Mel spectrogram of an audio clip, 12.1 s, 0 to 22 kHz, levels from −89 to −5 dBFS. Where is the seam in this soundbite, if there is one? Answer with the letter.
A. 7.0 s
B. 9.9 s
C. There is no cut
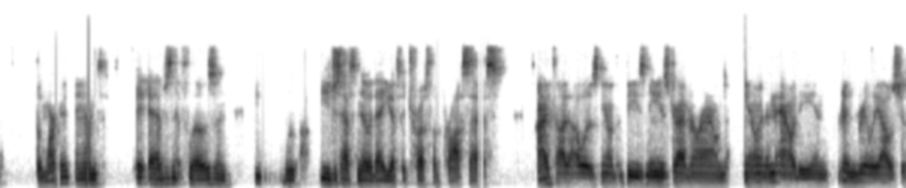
A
